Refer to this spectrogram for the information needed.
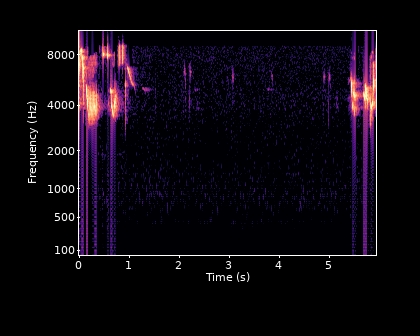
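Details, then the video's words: Meadow bunting song, a slice from the National Institute of Biological Resources' 2020 collection: a high, rapid jumble of chirps and trills ending near one second, silence, then a new phrase starting at the close. "멧새, 여러번 듣기, 곤충소리, 새소리"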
